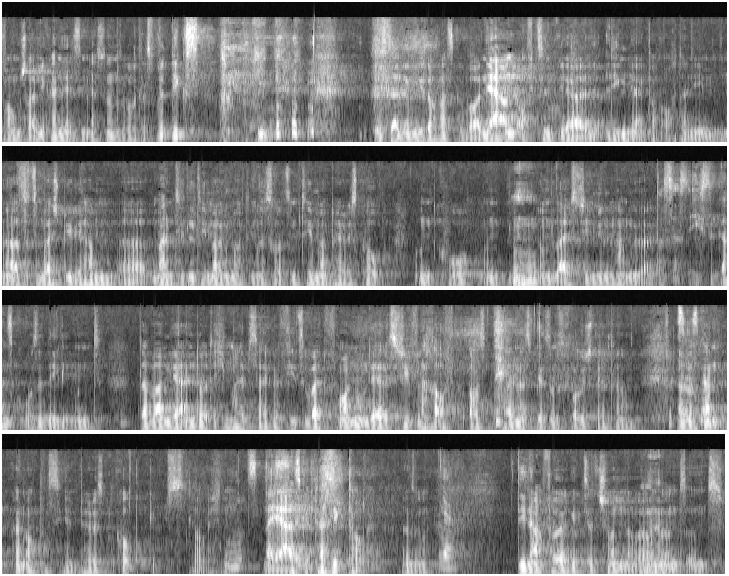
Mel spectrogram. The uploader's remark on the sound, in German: Live vom 36C3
